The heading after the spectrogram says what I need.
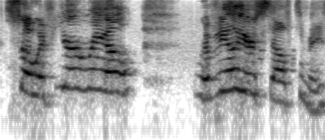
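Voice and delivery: high, loud, tearful call upward; shouting up at the sky, voice cracking; retold scream to the sky. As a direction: cry out to God, half reliving it. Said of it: "I'm screaming up to the sky".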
